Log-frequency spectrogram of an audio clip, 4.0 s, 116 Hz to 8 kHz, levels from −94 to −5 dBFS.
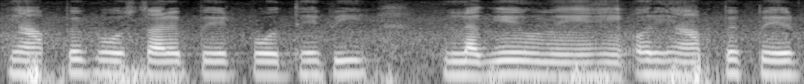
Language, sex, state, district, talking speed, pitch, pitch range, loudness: Hindi, female, Haryana, Jhajjar, 210 wpm, 185 Hz, 180-190 Hz, -17 LUFS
